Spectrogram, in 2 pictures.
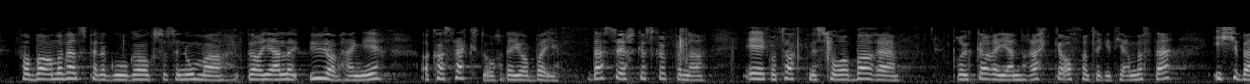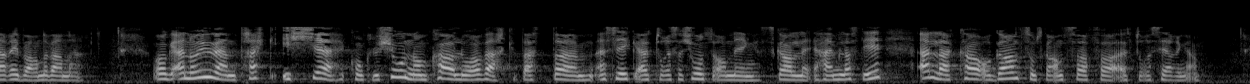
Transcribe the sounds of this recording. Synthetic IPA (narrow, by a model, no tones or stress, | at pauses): fɔʁbɑːʁnəʋɛnspʰɛd̪ɑɡuːɡɑɔɡsɔsɪnumɑb̥œʁjɛlːəʉːɑʋhɛŋːɪ | ʔɑ̰kʰɑːsɛkt̪ʊʁd̪ɛjɔbəɪː | d̪ɛsːɔʏʁkəsɡʁʉpːənə | ʔɛɪkʊnt̪ʰɑkt̪mɛsoːʁbɑːʁə | b̥ʁʉːkəʁəɪɛɪnʁɛkːəʔɔfənt̪lɪɡət̪ʰjeːnəst̪ə | ʔɪçːəbæːʁəɪbɑːʁnəʋæːʁnə | ʔoːɡɛ̰noːʉːənt̪ʰʁɛkːɪçːəkʰʊŋkʰlʉʂuːnn̩ɔmkʰɑːloːʋæʁkd̪ɛt̪ːəɛ̰ɪnsliːkɑ̰ʉt̪ʊʁɪsɑʃuːnsɔ̰ʁd̪nɪŋskɑlɦæɪmlɑst̪ɪʔɛlːəʁkʰɑːɔ̰ʁɡɑːnsɔmskɑlɑ̰nsʋɑːʁfɔʁɑ̰ʉt̪ʊʁɪseːɾɪŋɑ̰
